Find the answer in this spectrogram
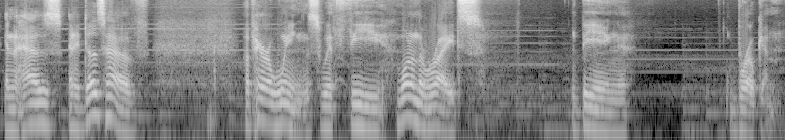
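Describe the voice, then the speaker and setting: A man's voice: mid-range voice, slow, pauses often, darkish tone, soft background music. Stammering male game master. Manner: stammering, many restarts while narrating. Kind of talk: narrating a tabletop game.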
